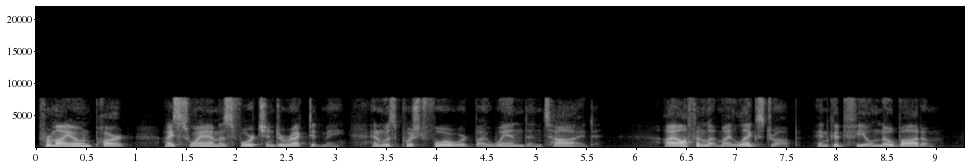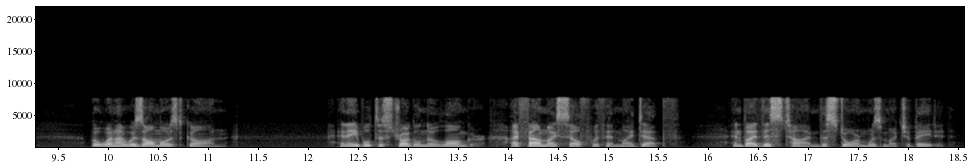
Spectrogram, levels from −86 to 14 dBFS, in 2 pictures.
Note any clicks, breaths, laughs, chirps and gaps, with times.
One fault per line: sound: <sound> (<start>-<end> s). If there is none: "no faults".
no faults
